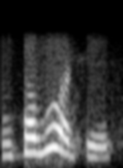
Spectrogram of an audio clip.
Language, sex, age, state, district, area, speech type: Odia, female, 30-45, Odisha, Boudh, rural, conversation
